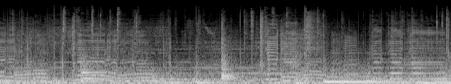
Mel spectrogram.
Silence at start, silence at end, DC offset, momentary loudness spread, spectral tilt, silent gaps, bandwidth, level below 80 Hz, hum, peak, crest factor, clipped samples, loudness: 0 s; 0 s; under 0.1%; 4 LU; -6.5 dB/octave; none; 14.5 kHz; -20 dBFS; none; -2 dBFS; 10 dB; under 0.1%; -14 LUFS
